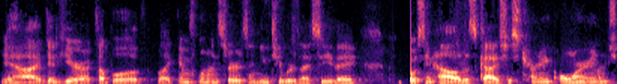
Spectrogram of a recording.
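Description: A man with an American accent speaks at a moderate pace in a fairly low voice. His intonation stays monotone and flat. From Houston, Texas. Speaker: podcast co-host. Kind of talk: casual interview chat.

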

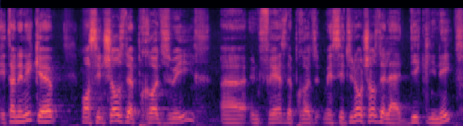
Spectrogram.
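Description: Fairly high-pitched male speech at a moderate pace, with ordinary pitch variation over noticeable background noise. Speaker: podcast host, coffee shop owner. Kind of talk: casual chat. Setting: coffee shop.

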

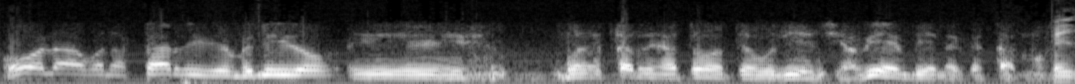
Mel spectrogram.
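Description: A man with a medium-pitched voice and lively intonation speaks at a moderate pace over noticeable background noise. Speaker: club president. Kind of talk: radio interview. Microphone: poor connection.

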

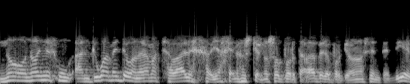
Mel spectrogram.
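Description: Very fast, lively-intoned speech from a man over noticeable background noise. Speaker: music journalist. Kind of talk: interview.

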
